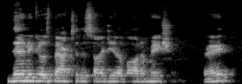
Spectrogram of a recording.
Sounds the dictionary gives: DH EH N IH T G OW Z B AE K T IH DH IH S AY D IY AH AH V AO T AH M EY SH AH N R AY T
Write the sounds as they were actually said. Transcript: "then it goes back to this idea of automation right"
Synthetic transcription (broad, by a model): DH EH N IH T G OW Z B AE K T IH DH IH S AY D IY AH AH V AO T AH M EY SH AH N R AY T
